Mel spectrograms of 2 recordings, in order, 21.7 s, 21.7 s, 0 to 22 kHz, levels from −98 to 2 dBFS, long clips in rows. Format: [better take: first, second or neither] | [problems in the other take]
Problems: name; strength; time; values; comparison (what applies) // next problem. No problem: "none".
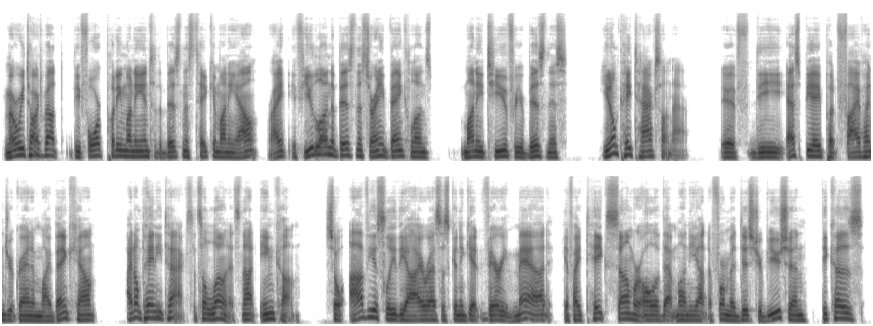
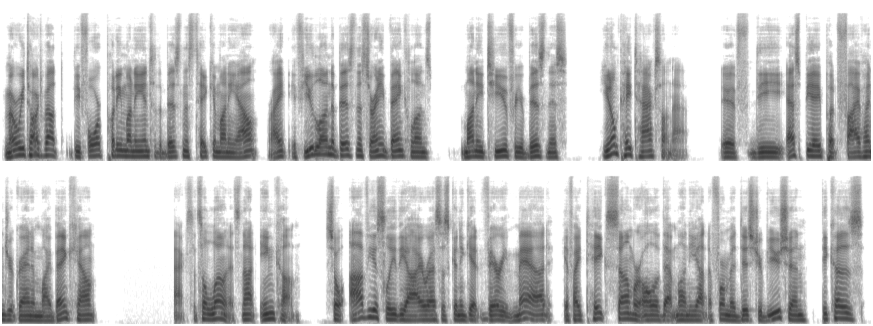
first | audio cutting out; at 12 s for 0.5 s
